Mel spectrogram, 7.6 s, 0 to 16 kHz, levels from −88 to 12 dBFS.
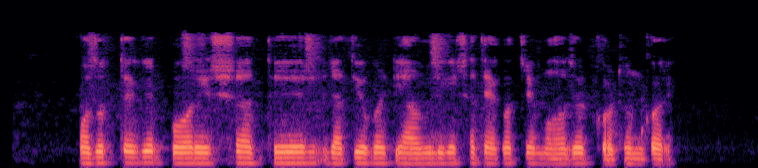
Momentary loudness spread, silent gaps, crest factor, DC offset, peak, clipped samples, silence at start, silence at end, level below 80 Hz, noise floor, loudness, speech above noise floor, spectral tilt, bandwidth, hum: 5 LU; none; 14 dB; under 0.1%; -2 dBFS; under 0.1%; 0.8 s; 0.9 s; -56 dBFS; -75 dBFS; -16 LUFS; 59 dB; -6 dB/octave; 7.8 kHz; none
